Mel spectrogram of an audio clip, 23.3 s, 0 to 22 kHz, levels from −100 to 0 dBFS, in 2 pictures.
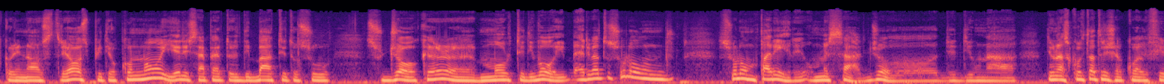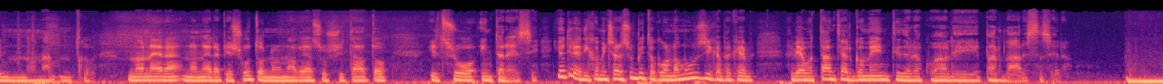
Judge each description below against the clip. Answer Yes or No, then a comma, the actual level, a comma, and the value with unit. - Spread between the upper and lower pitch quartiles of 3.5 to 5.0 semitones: Yes, average, 4.0 semitones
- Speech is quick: Yes, fast, 175 wpm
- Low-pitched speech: Yes, low, 130 Hz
